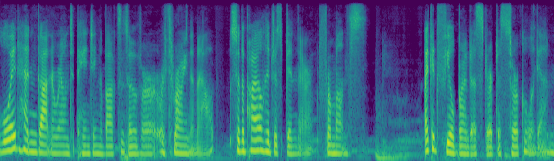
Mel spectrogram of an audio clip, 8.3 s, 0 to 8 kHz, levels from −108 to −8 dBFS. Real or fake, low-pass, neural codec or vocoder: fake; 7.2 kHz; codec, 16 kHz, 2 kbps, FreqCodec, larger model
